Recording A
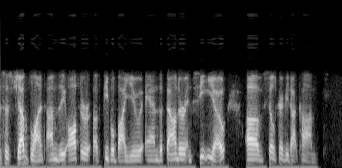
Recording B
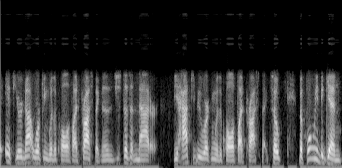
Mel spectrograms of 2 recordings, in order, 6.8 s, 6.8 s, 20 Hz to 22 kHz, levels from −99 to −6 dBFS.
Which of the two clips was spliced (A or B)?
B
